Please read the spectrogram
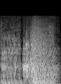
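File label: snarl snap; Total Chaos Nukem 3d Pack; duke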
